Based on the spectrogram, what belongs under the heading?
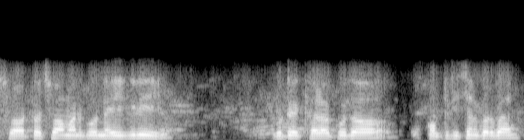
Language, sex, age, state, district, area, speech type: Odia, male, 45-60, Odisha, Sambalpur, rural, conversation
